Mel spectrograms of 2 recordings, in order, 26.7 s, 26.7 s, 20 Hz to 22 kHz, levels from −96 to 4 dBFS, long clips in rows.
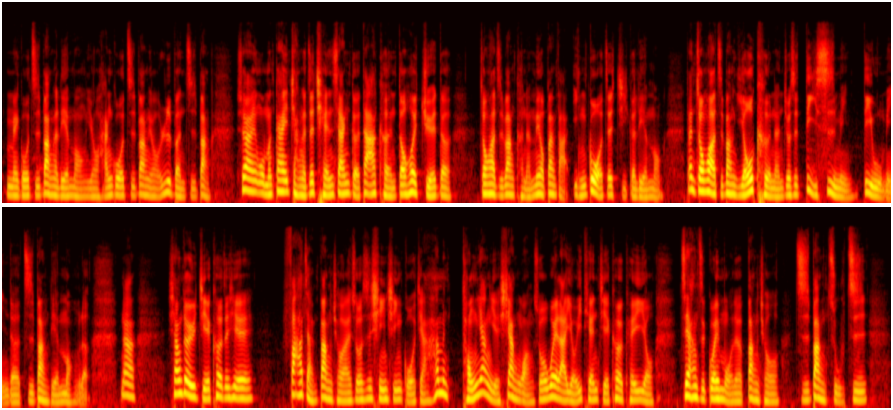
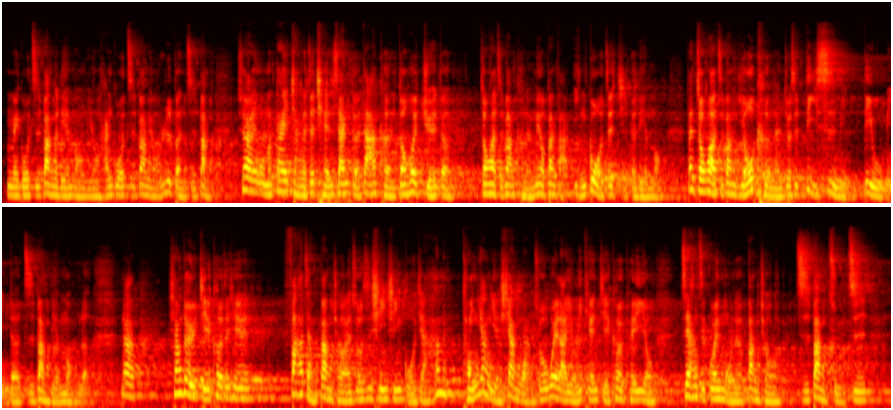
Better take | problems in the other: first | room echo; slight; dies away in 1.6 s // off-mic speech; somewhat distant

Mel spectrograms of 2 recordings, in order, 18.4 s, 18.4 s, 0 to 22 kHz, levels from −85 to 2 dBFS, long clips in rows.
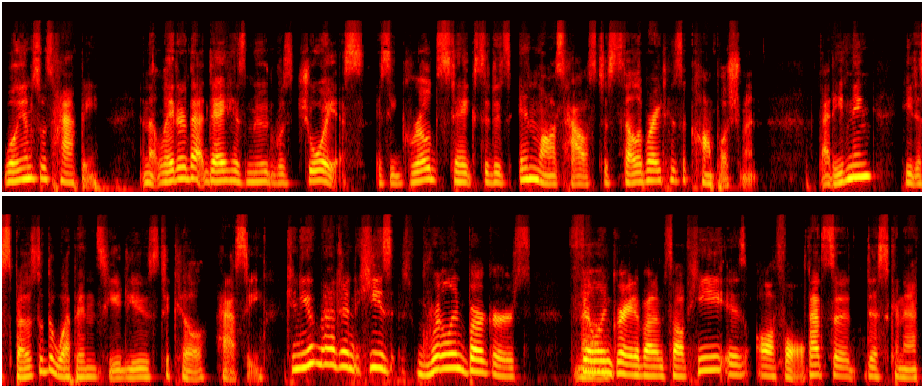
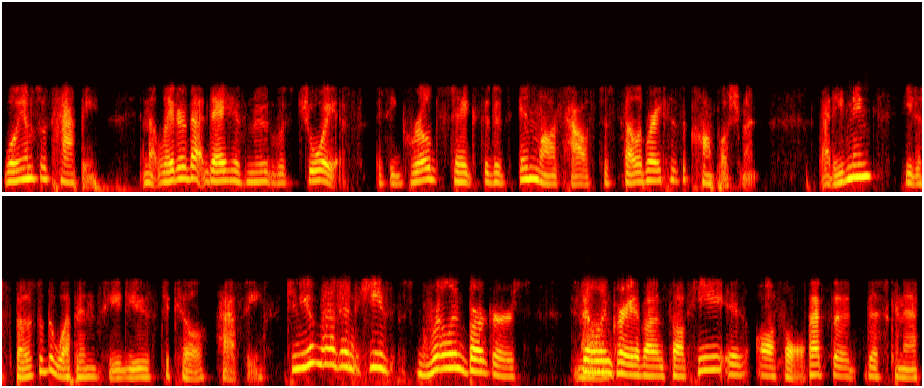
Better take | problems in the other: first | garbled, watery; badly; nothing above 4 kHz; slightly in the first

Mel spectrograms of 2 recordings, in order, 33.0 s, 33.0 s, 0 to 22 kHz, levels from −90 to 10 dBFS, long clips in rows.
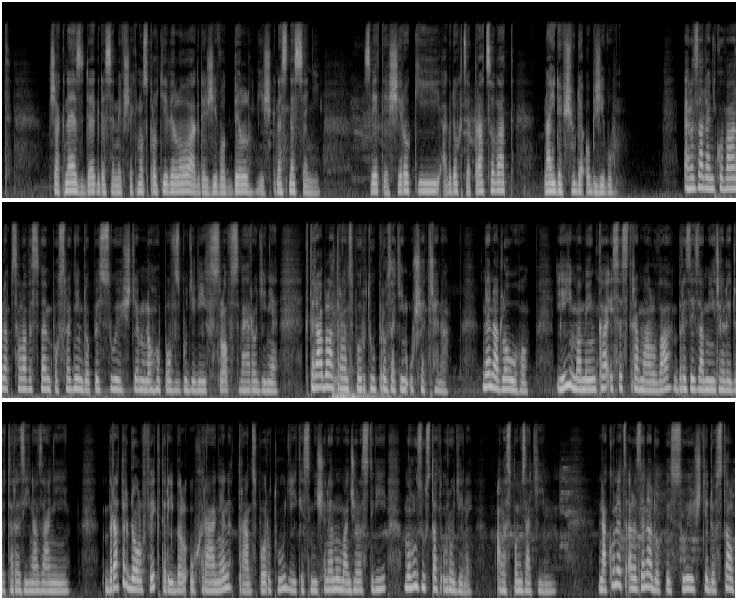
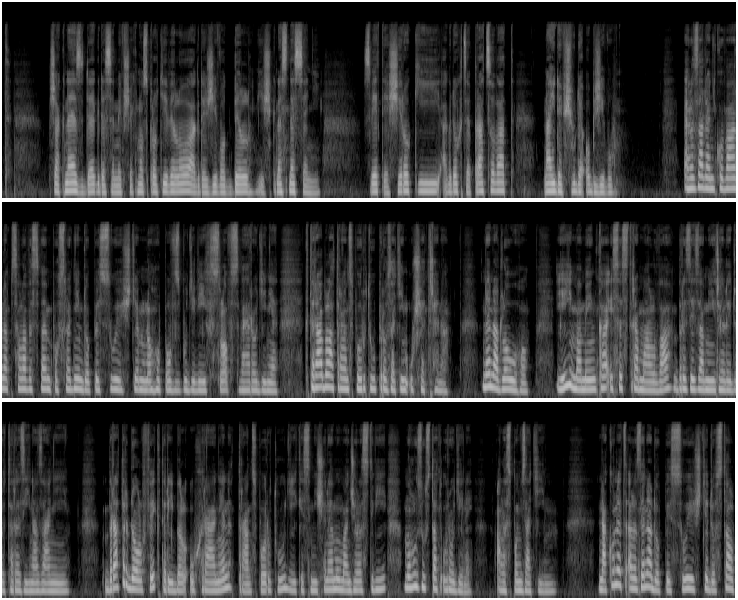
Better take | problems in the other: second | animal sounds; faint; throughout; 20 dB below the speech

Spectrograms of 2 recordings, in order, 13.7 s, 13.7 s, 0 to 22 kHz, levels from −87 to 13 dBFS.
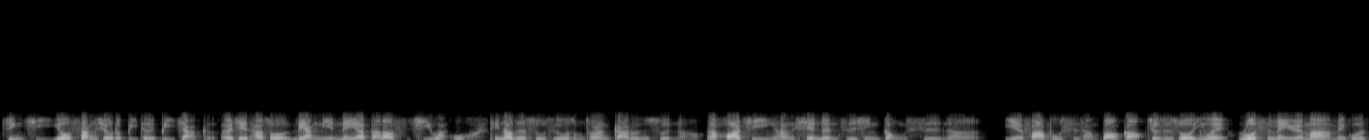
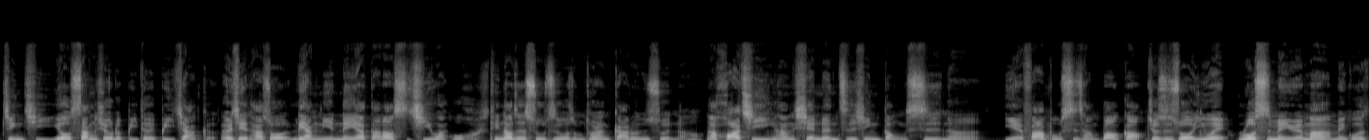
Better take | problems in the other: second | phone-call audio

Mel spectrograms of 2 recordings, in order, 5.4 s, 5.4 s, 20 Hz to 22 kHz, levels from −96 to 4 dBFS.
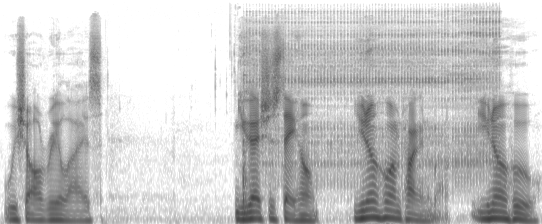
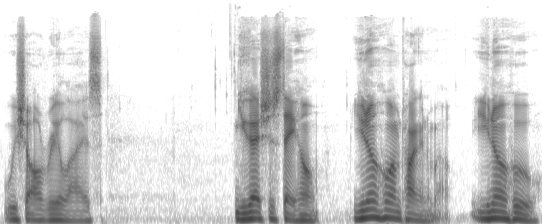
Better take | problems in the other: second | alarm; noticeable; from 2.5 s on; peak 10 dB below the speech

